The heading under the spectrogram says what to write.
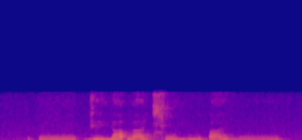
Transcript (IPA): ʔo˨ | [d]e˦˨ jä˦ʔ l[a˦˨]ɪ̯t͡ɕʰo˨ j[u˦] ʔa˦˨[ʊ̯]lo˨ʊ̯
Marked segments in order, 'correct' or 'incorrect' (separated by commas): incorrect, correct, correct, incorrect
